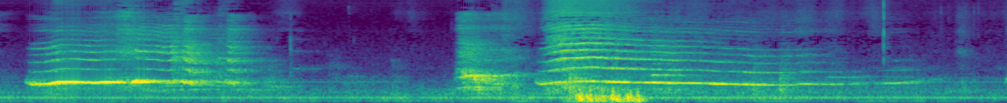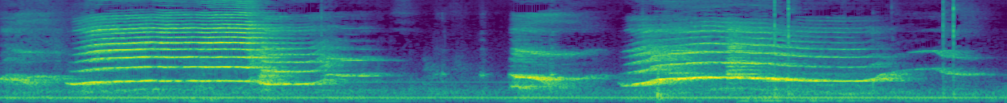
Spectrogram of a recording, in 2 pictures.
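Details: A young child cries in drawn-out, tonal wails separated by pauses for breath, left to cry as a discipline approach until they stop.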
